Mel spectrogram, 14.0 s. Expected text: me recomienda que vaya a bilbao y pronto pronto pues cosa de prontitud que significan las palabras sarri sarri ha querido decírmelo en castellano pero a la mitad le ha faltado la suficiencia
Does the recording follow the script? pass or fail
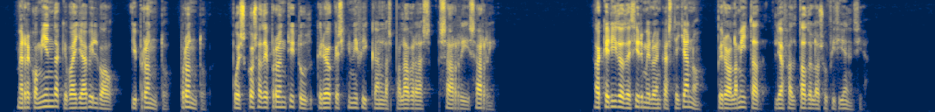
fail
